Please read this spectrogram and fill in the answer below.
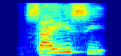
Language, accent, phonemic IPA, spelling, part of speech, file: Swahili, Kenya, /sɑˈi.si/, saisi, noun, Sw-ke-saisi.flac
- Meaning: a groom (person who cares for horses or other animals)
